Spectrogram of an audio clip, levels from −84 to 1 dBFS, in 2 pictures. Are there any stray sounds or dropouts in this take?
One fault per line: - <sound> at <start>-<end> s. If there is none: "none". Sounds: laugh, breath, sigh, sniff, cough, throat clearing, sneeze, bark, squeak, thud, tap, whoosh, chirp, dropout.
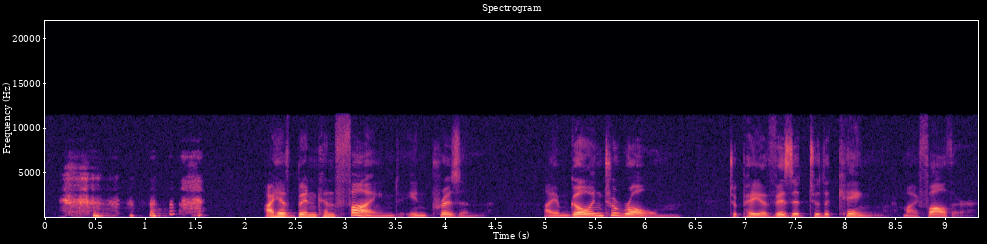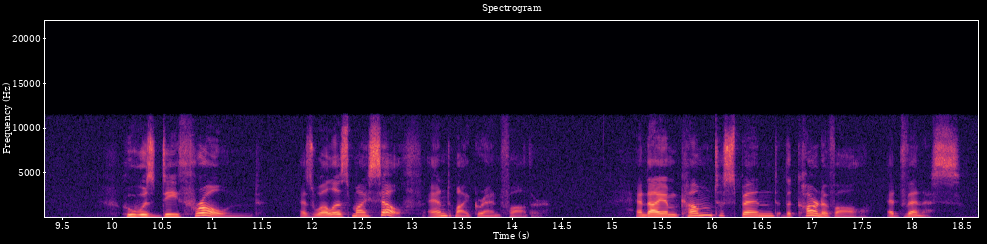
- laugh at 0.1-1.7 s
